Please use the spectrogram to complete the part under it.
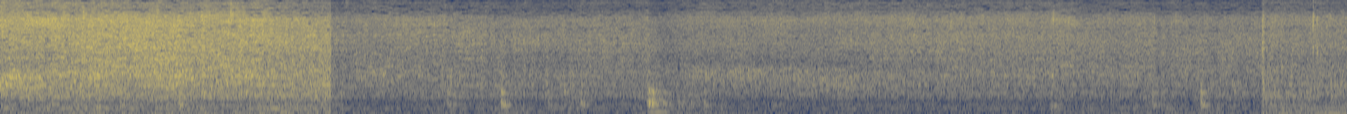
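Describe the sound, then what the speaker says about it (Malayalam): Chicken sizzles and fries in a pan with green chillies, ginger and garlic, a loud hiss that drops in level partway through, then steady lower frying with soft scraping stirs and clinks. "വീണ്ടും എല്ലാം കൂടെ ഇളക്കാം."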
